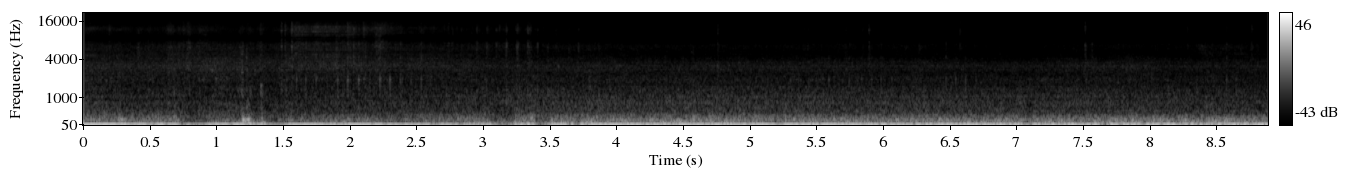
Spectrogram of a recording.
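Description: A car's engine rumbles low and steady from inside while driving.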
